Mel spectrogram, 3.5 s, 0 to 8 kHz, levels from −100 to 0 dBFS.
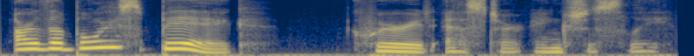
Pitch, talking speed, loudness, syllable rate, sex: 215 Hz, 120 wpm, -18 LUFS, 4.4 syllables/s, female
